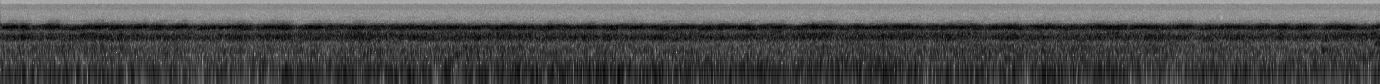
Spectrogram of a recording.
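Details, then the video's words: Frogs in chorus on a hot summer night: a dense, unbroken wall of overlapping croaking with no single caller standing out, steady in loudness throughout, with a low rumbling undertone beneath. "개구리들의 합창은 끝이 없어라"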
